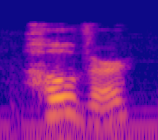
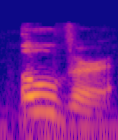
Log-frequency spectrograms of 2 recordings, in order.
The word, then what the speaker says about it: over: two words here okay you had added an H sound to the word of over you said I was hover okay we want to say over over a decade older so try that please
